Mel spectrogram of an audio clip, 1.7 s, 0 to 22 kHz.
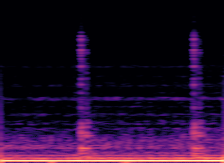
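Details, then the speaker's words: Webasto Dual Top diesel heater run without its ECU, using simple controllers; fuel pump set to 25 ms on and 800 ms off during lighting. Sharp ticks about 0.85 s apart over a low fan hum, a normal dosing pump. "So, I've currently got it set to the 25 milliseconds on and 800 milliseconds off. So, we'll start running that and then we'll see if we can hear when it lights."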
